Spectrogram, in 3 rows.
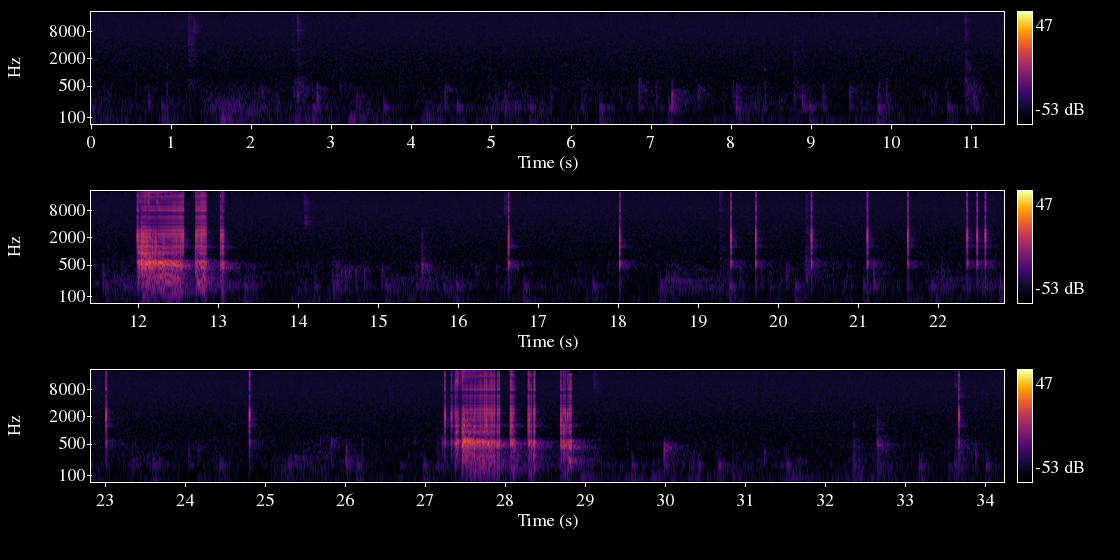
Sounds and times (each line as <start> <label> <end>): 12.0 water inside the drilling 13.2
22.4 water inside the drilling 23.1
27.0 water inside the drilling 29.2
